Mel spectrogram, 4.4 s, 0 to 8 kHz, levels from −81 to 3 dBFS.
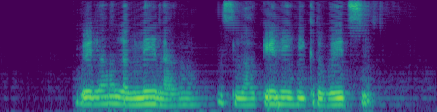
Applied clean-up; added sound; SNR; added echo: neural separator model SepFormer DNS4.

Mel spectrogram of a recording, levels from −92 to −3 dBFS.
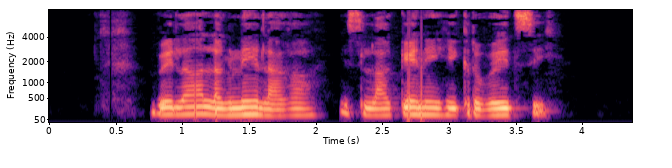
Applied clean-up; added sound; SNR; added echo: none; none; none; none.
